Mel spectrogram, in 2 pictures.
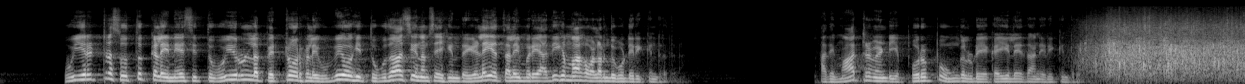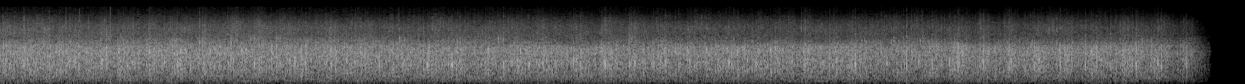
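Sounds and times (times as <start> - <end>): audience applauding: 10.7 - 24.6.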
